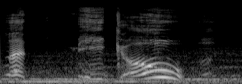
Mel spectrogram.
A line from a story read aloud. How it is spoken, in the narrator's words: I gasped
